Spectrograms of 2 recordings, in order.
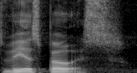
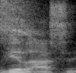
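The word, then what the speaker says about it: Vilas Boas: And that is Villas Boas. Antonio Villas Boas, right. Or Vilas, you know, he's Portuguese although we all pronounce it as Spanish.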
